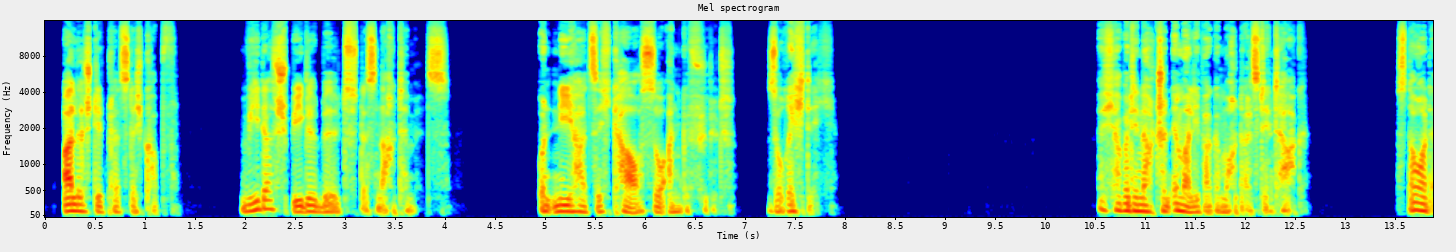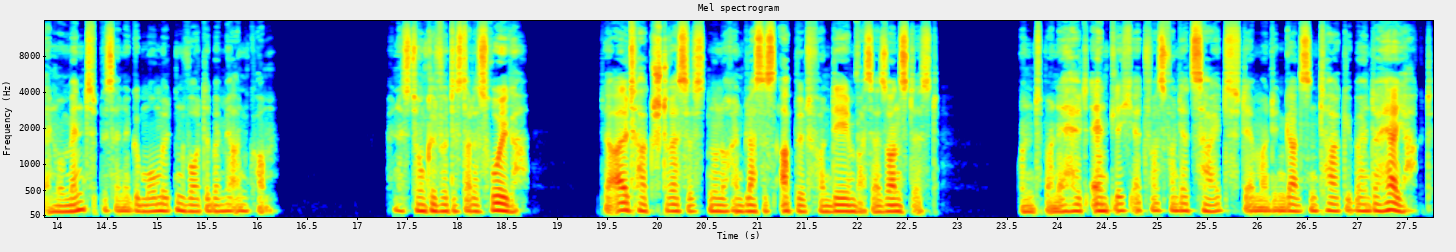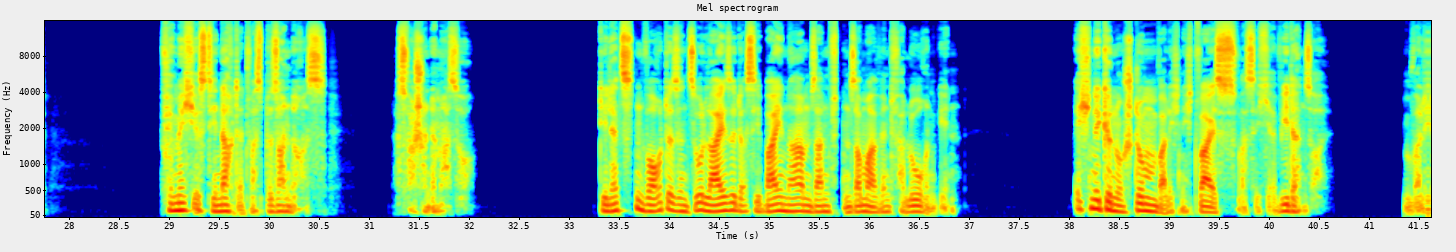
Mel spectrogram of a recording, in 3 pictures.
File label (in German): hoerbuch hoerprobe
